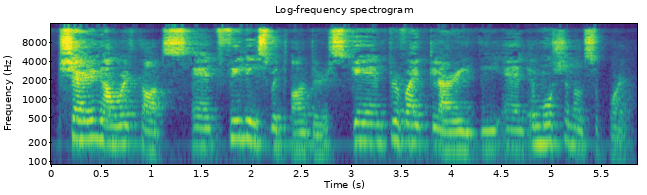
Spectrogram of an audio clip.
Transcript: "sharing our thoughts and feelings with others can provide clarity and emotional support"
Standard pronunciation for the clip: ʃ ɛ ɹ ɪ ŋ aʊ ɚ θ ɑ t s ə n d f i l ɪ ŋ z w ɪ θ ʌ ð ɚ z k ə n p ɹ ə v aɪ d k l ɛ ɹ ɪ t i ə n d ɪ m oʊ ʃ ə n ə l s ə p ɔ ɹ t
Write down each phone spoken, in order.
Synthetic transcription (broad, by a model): ʃ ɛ ɹ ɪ ŋ aʊ ɚ θ ɑ t s ə n d f i l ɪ ŋ s w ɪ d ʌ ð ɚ s k ə n p ɹ ə v aɪ d k l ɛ ɹ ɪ t i ə n d ɪ m oʊ ʃ ə n ə l s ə p ɔ ɹ t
